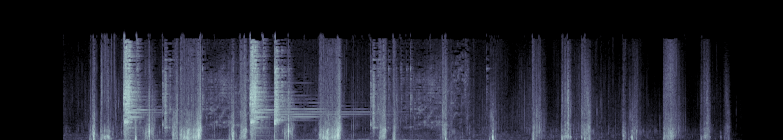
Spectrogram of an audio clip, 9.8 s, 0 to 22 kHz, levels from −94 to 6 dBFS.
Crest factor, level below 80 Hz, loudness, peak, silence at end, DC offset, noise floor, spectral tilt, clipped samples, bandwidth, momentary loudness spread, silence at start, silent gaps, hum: 24 dB; -54 dBFS; -20 LUFS; 0 dBFS; 0.9 s; under 0.1%; -56 dBFS; -0.5 dB/octave; under 0.1%; 17 kHz; 25 LU; 1.1 s; none; none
